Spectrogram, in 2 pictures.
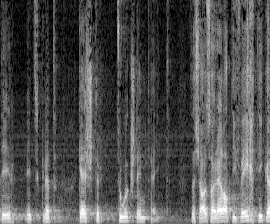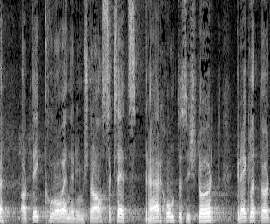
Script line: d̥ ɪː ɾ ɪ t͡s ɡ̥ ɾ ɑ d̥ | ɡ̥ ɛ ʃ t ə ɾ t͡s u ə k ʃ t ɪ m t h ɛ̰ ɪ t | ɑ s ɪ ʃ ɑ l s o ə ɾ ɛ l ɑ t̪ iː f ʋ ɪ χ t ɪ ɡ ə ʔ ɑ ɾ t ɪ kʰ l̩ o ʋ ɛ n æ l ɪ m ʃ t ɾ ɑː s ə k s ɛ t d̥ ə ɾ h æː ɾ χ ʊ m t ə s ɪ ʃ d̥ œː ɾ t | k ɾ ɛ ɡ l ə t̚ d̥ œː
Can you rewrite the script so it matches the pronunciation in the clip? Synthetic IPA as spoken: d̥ ɪː ɾ ɪ t͡s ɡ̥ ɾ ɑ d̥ | ɡ̥ ɛ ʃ t ə ɾ t͡s u ə k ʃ t ɪ m t h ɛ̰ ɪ t | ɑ s ɪ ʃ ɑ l s o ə ɾ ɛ l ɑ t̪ iː f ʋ ɪ χ t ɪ ɡ ə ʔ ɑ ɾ t ɪ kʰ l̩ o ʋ ɛ n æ ɾ ɪ m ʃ t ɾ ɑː s ə k s ɛ t͡s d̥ ə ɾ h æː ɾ χ ʊ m t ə s ɪ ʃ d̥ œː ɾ t | k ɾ ɛ ɡ l ə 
